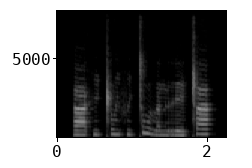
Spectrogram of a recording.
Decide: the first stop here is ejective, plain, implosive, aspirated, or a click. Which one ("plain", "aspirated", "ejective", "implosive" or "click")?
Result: click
